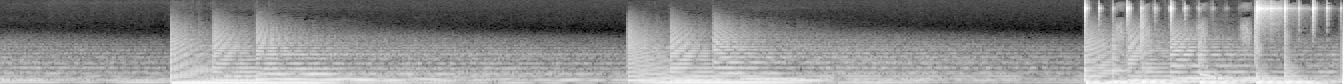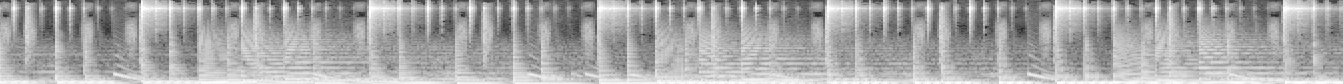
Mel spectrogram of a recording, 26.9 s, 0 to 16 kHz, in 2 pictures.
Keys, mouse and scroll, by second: 3.4 space, 6.2 space, 9.5 space, 13.7 space, 16.7 space, 18.8 space, 19.7 space, 23.3 space.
